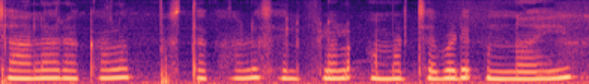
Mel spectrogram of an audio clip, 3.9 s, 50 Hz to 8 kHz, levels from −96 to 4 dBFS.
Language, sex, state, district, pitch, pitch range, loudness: Telugu, female, Telangana, Hyderabad, 270 Hz, 265-280 Hz, -14 LUFS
